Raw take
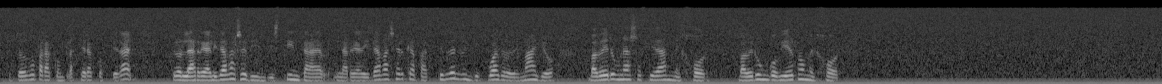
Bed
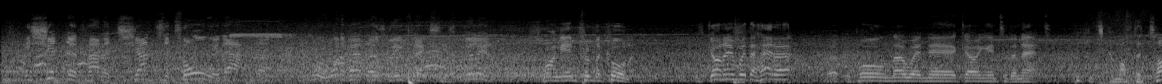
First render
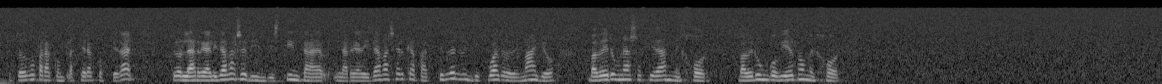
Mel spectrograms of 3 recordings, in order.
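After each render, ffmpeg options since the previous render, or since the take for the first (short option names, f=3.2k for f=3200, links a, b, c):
-af "bandreject=f=50:t=h:w=4,bandreject=f=100:t=h:w=4,bandreject=f=150:t=h:w=4,bandreject=f=200:t=h:w=4,bandreject=f=250:t=h:w=4"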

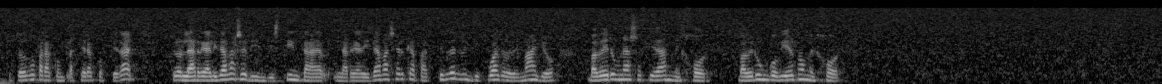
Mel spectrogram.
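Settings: -af "afftdn=nr=12:nf=-38"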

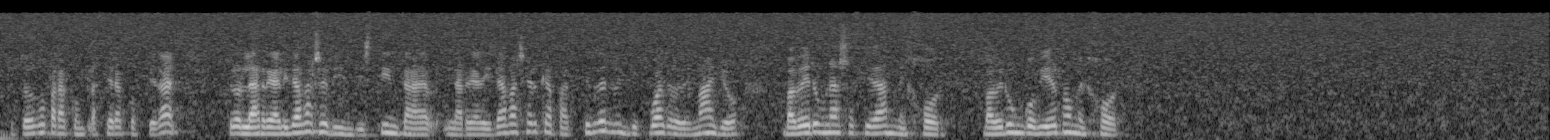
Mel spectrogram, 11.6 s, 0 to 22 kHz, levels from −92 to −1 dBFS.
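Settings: -af anull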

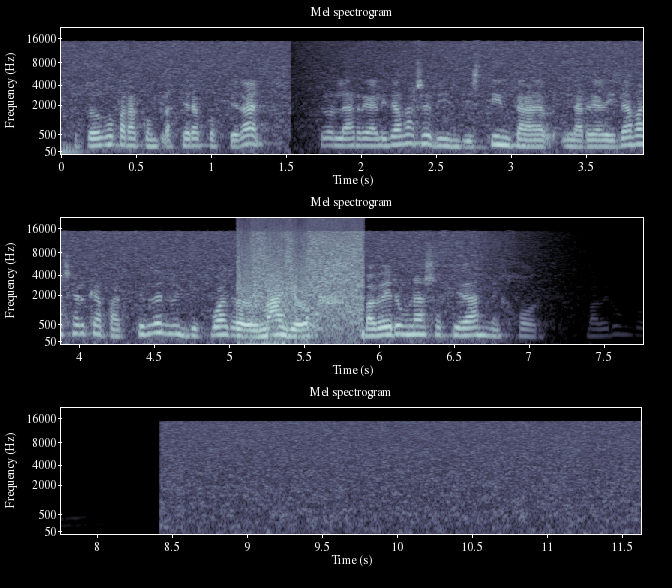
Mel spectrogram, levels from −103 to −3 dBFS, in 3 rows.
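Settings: -filter_complex "[0:a]asettb=1/sr,asplit=3[a][b][c];[a]atrim=end=5.054[d];[b]atrim=start=5.05:end=5.9,asetpts=PTS-STARTPTS,afade=t=in:d=0.004:c=qsin,afade=t=out:st=0.846:d=0.004:c=qsin,asplit=2[e][f];[f]highpass=f=720:p=1,volume=34dB,asoftclip=type=tanh:threshold=-14.5dB[g];[e][g]amix=inputs=2:normalize=0,lowpass=f=5.3k:p=1,volume=-6dB[h];[c]atrim=start=5.896[i];[d][h]acrossfade=d=0.004:c1=hsin:c2=qsin[j];[j][i]acrossfade=d=0.004:c1=qsin:c2=hsin,asplit=3[k][l][m];[k]atrim=end=1.53,asetpts=PTS-STARTPTS,afade=t=out:st=1.526:d=0.004:c=hsin:silence=0.0630957[n];[l]atrim=start=1.53:end=8.42,asetpts=PTS-STARTPTS,afade=t=in:d=1.25:silence=0.0630957,afade=t=out:st=5.1:d=1.79:c=exp[o];[m]atrim=start=8.42,asetpts=PTS-STARTPTS,afade=t=in:d=0.004:c=hsin[p];[n][o][p]concat=n=3:v=0:a=1"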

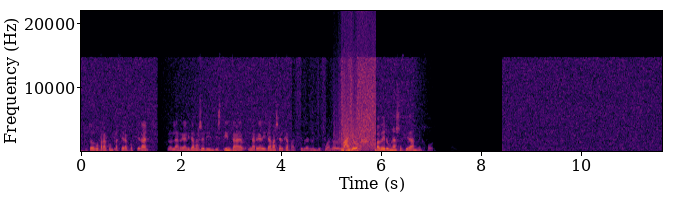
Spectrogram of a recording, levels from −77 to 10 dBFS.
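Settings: -filter_complex "[0:a]asettb=1/sr,asplit=3[a][b][c];[a]atrim=end=4.194[d];[b]atrim=start=4.19:end=5.21,asetpts=PTS-STARTPTS,afade=t=in:d=0.004:c=qsin,afade=t=out:st=1.016:d=0.004:c=qsin,acompressor=threshold=-38dB:ratio=2.5:attack=3.2:release=140:knee=1:detection=peak[e];[c]atrim=start=5.206[f];[d][e]acrossfade=d=0.004:c1=hsin:c2=qsin[g];[g][f]acrossfade=d=0.004:c1=qsin:c2=hsin"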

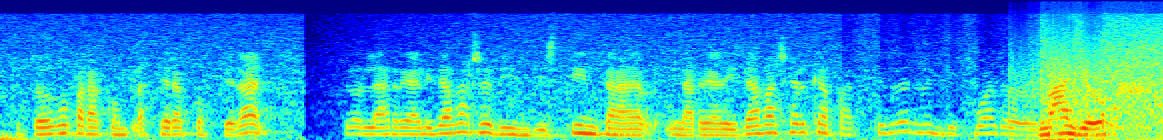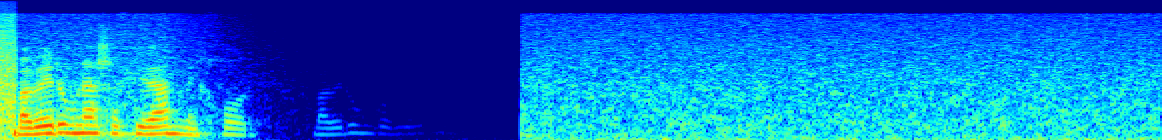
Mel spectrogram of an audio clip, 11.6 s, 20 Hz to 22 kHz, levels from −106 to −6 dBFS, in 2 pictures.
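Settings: -af "lowpass=f=1.3k:p=1,lowshelf=f=91:g=11.5"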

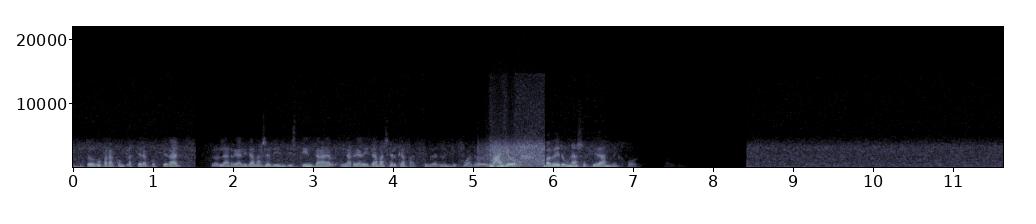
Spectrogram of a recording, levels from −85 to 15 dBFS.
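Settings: -af "highshelf=f=4.1k:t=q:w=3:g=-8.5"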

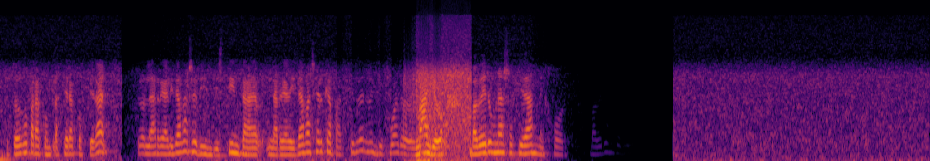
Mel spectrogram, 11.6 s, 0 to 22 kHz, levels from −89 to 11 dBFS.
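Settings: -af "volume=8dB"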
